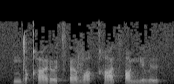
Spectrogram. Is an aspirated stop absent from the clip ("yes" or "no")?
no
